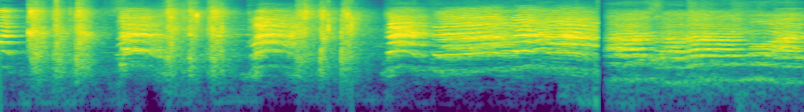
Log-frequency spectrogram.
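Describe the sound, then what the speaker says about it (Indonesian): A primary-school class doing a rhythmic spirit clap routine together, loud patterned bursts of group clapping and stamping alternating with children chanting and shouting in unison. "Tepuk semangat."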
